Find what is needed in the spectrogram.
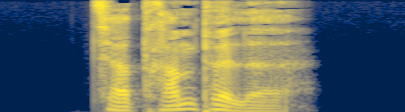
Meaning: inflection of zertrampeln: 1. first-person singular present 2. first-person plural subjunctive I 3. third-person singular subjunctive I 4. singular imperative
- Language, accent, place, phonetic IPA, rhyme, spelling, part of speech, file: German, Germany, Berlin, [t͡sɛɐ̯ˈtʁampələ], -ampələ, zertrampele, verb, De-zertrampele.ogg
